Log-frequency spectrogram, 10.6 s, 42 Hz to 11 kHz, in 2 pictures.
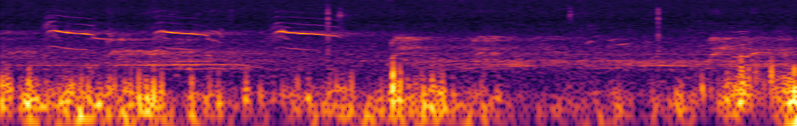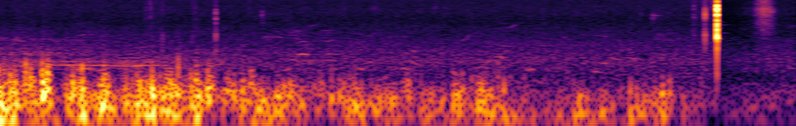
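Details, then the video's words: Red-shouldered hawk calling on 8 February 2023: three quick, high, downslurred screams in the first two seconds, then fainter drawn-out cries, over steady low rumbling wind or traffic. "red shoulderd hawk calls"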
